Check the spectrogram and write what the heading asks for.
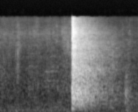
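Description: A single shot from a prop handgun firing a blank: one sharp crack about a second in, dying away in a short echo.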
